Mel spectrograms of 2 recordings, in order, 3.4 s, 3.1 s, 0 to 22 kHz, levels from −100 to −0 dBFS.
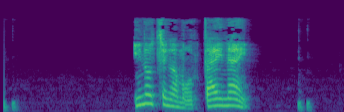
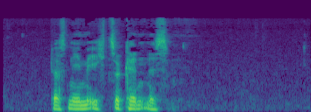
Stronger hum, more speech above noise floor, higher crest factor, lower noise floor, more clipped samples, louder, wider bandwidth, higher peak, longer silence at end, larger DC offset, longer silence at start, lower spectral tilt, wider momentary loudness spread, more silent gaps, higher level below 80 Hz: neither; first, 56 dB vs 41 dB; about the same, 22 dB vs 18 dB; first, -80 dBFS vs -65 dBFS; neither; about the same, -24 LUFS vs -25 LUFS; about the same, 11.5 kHz vs 11.5 kHz; first, -6 dBFS vs -10 dBFS; second, 0.35 s vs 1.45 s; neither; second, 0.1 s vs 0.5 s; second, -1.5 dB/octave vs -6 dB/octave; first, 9 LU vs 6 LU; neither; second, -72 dBFS vs -58 dBFS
